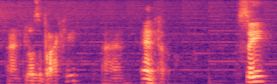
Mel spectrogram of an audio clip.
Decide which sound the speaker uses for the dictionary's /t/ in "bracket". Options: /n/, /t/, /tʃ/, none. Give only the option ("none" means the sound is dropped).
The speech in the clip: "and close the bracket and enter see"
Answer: none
